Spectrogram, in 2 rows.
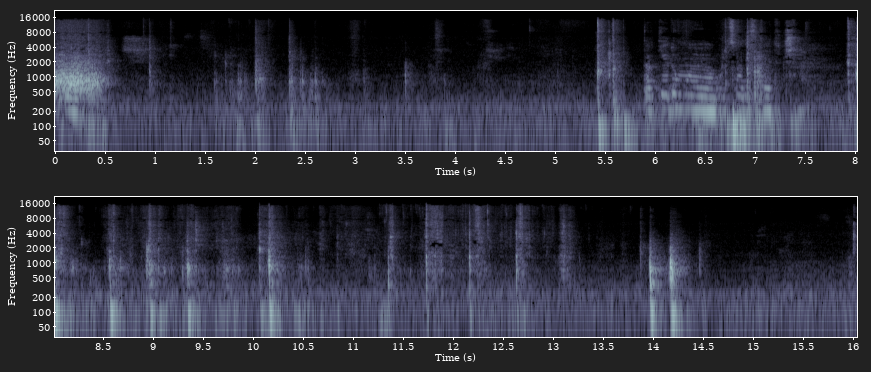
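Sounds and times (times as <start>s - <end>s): spoon stirring in plastic bowl: 6.6s - 13.9s.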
